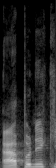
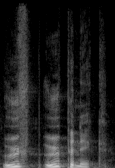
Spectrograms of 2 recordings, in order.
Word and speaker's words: Upanik: The voice pronunciation's wrong, mate. It's Upanik.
